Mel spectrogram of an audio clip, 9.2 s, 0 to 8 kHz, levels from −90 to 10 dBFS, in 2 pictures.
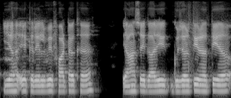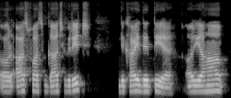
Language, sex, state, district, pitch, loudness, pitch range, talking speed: Hindi, male, Bihar, Samastipur, 140 Hz, -17 LUFS, 135-145 Hz, 130 wpm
